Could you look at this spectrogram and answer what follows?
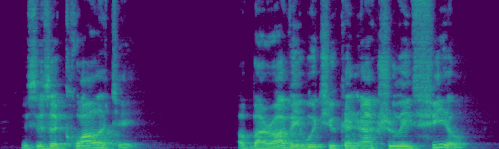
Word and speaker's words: Bhairavi: Let's return to the current shift of Bhairavi. I believe the correct pronunciation puts the accent on the first syllable. So what are the themes? What are the lessons? What are the moods of Bhairavi?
